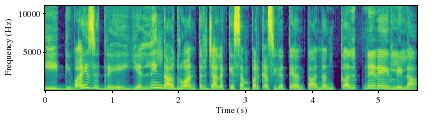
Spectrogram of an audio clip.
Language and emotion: Kannada, surprised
